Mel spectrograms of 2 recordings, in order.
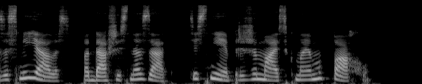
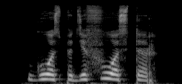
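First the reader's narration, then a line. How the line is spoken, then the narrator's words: Moaning. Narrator (Russian): простонала она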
